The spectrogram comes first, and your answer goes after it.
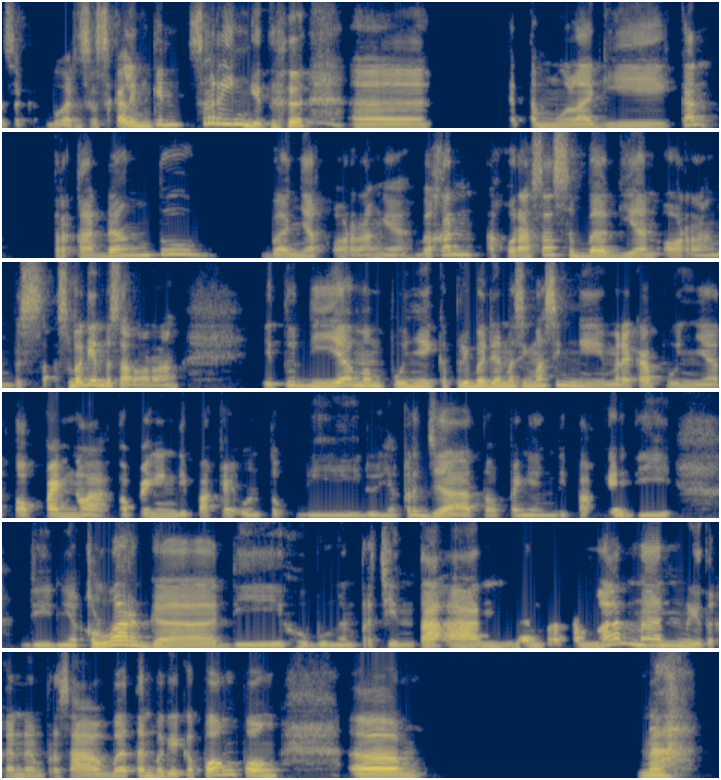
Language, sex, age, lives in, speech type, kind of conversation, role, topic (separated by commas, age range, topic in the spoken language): Indonesian, male, 25-29, Indonesia, conversation, podcast, host, Bagaimana kamu menyeimbangkan keluarga dan karier?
